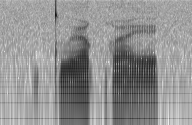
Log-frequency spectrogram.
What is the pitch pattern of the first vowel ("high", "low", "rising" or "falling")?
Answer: rising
